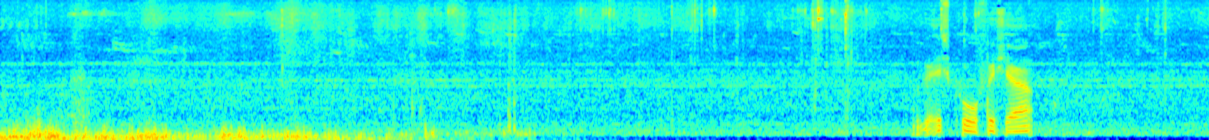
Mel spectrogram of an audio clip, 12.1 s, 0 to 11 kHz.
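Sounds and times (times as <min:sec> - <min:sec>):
wind buffeting microphone: 0:00.0 - 0:05.9.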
